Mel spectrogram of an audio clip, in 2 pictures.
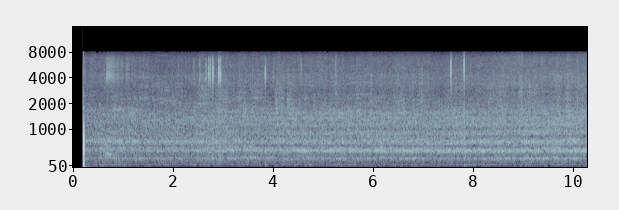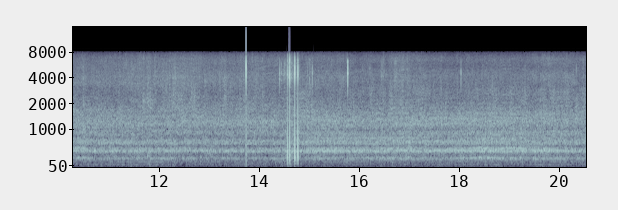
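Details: Honey bees that have unexpectedly settled in a workshop make a steady, layered humming drone of many wings, with a few sharp knocks.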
